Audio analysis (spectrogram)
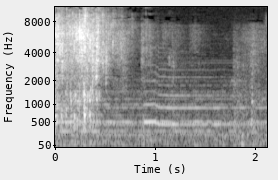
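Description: Water sloshing and trickling inside the hull of a lightweight solar-powered prototype boat after a month of standing water, a close, continuous wet swirl with no talk.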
